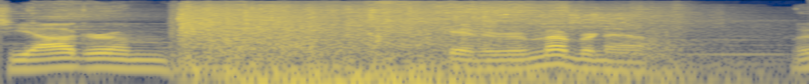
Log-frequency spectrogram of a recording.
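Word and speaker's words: Yagrum: use never really got the pronunciation I missed pronounced it in one video I thought it was Jager and ball Griff clearly I was wrong all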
